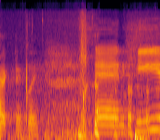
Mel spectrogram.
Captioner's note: laughing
